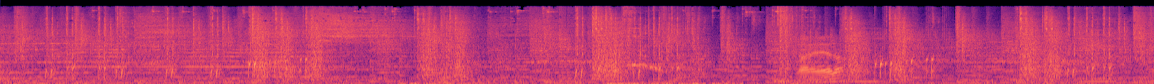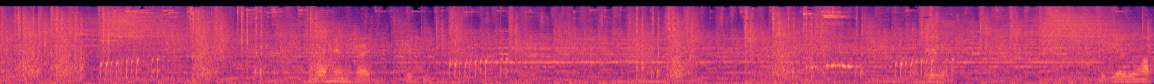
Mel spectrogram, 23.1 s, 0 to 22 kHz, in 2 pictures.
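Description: A chaotic gunfire shootout in the PS4 game Enter the Gungeon: dense, rapid shots, crashes and impacts pile up continuously and loudly, with game music and effects layered throughout.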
